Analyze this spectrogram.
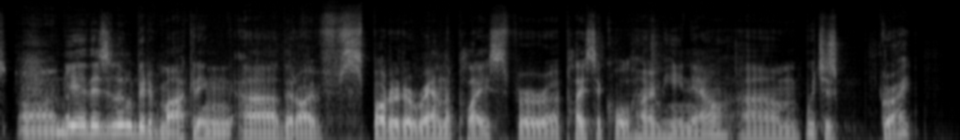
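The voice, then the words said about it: Australian accent. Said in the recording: “I hear the New Zealand accent. ... No, definitely Australian.”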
